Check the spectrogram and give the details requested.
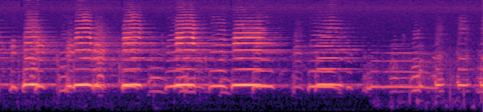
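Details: Whooper swans (Cygnus cygnus) dancing on ice at a lake in spring. Loud, trumpeting honks with rich harmonics come in quick bursts about twice a second. Several birds overlap in a busy, continuous chorus.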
